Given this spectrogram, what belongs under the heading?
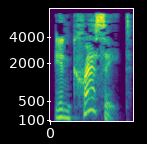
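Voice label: "incrassate", English, British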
